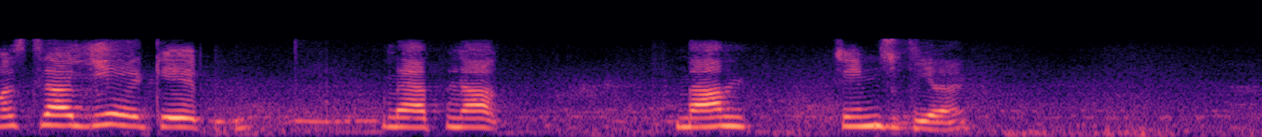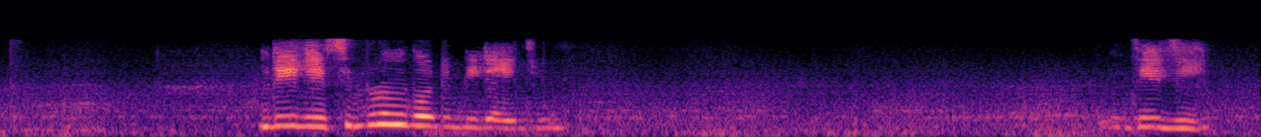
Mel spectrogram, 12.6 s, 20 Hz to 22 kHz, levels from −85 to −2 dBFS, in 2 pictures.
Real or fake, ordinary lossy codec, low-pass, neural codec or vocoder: fake; none; none; codec, 16 kHz, 1 kbps, X-Codec, HuBERT features, trained on general audio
